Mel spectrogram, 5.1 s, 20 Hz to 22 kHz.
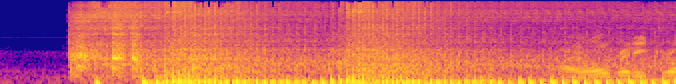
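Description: A warm Honda XBR500 single-cylinder motorcycle cranks and fires after a brief silence, then settles into a loud, close, steady thumping idle.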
